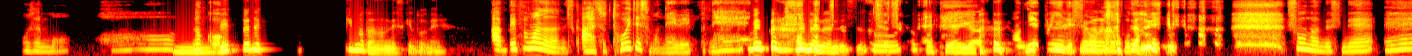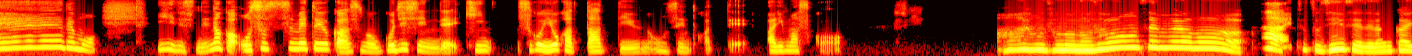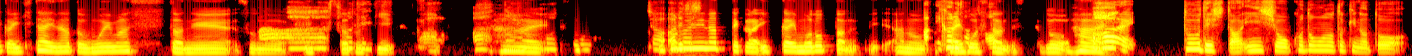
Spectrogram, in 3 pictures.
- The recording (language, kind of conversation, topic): Japanese, podcast, 子どもの頃、自然の中でいちばん印象に残っている思い出は何ですか？
- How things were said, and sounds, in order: static; distorted speech; unintelligible speech; laughing while speaking: "まだなんですよ"; laugh; unintelligible speech; laughing while speaking: "ですよね"; laugh; laugh; unintelligible speech; hiccup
